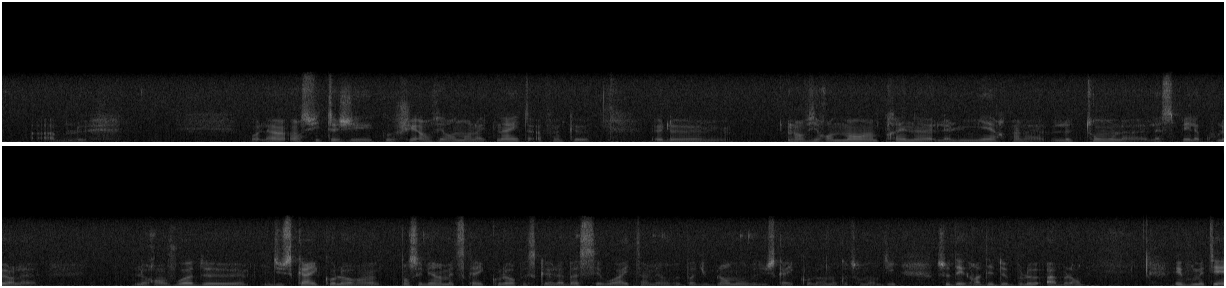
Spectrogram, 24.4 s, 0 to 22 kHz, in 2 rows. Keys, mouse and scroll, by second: 3.0-5.1 scroll down 4, 18.8 click, 20.6 scroll down 1, 20.8 scroll up 1.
